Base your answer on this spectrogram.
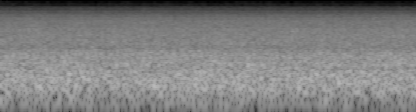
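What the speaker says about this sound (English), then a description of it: "I'm looking towards that beautiful creek here behind me." Flowing creek in Bright, Australia, giving a steady, even rush of water that fills the background at a moderate level, with no voices over it.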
